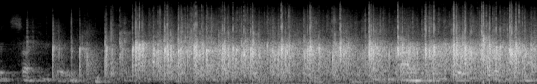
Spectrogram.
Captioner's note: audience applauding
